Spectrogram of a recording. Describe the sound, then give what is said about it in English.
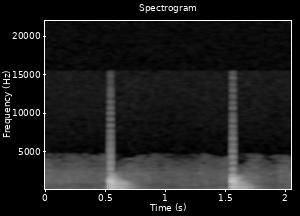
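Two heavy knocks on a wooden basement door, spaced about a second apart, each a sharp thud that fades quickly over a faint steady background hum. “And it's the basement door again.”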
